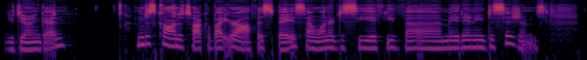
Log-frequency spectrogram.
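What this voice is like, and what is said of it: Flat, boring monotone delivery. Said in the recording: “almost sound nauseatingly boring... monotone. You're monotone. You're indifferent”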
